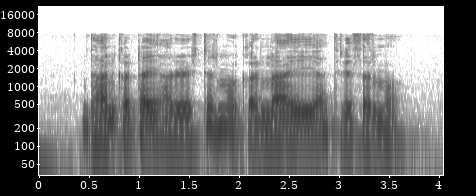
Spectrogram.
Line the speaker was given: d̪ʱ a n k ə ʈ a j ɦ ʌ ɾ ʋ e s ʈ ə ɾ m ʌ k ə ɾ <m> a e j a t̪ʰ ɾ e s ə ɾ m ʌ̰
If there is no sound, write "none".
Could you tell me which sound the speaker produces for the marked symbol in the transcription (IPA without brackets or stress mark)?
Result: n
